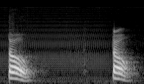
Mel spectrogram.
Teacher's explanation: मूर्धा, मूर्धा जैसे ट, ट हमारी जीभ लगती है ना अंदर मूर्धा की तरफ, यानी कि तालु से थोड़ा सा नीचे की तरफ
